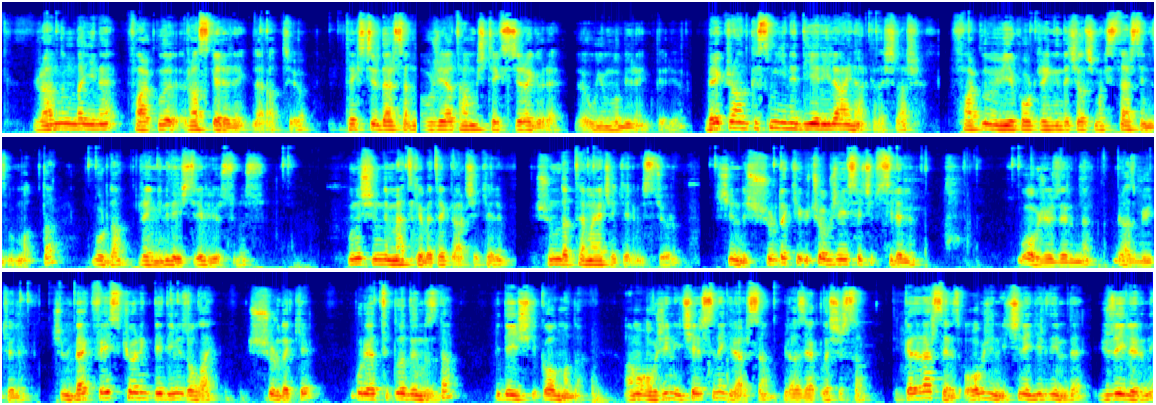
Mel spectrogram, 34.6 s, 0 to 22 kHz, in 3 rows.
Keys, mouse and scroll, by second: 2.6 click, 18.4 click, 19.2 click, 20.0 shift+drag, 20.4 shift+click, 21.2 Delete, 21.6 click, 22.5 s, 23.4-24.7 middle drag, 24.7-27.7 drag, 30.4-31.2 middle drag, 31.8-33.9 middle drag.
